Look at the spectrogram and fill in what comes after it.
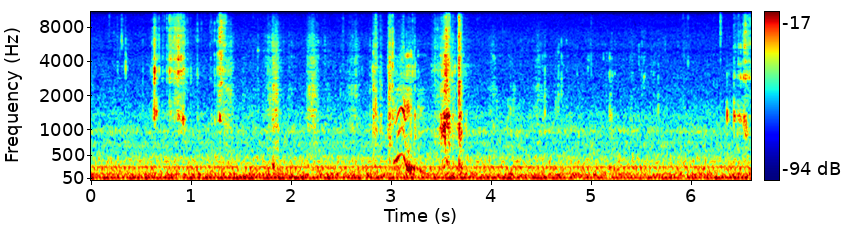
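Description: Close-up crunching and chewing of battered, fried onion rings: a string of short, crisp crunches through the first few seconds, then another bite near the end.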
